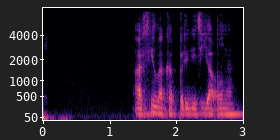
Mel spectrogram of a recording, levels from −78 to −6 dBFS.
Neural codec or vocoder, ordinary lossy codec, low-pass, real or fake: codec, 24 kHz, 0.9 kbps, WavTokenizer, medium music audio release; none; 7.2 kHz; fake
